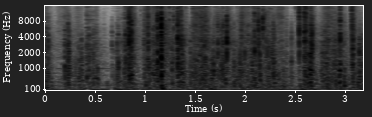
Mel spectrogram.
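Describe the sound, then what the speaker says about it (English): Plastic packaging crinkles and tears close up as a package of catfish is opened in a home kitchen, with irregular rustling bursts throughout and no talking. "I'll go ahead and open the catfish"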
